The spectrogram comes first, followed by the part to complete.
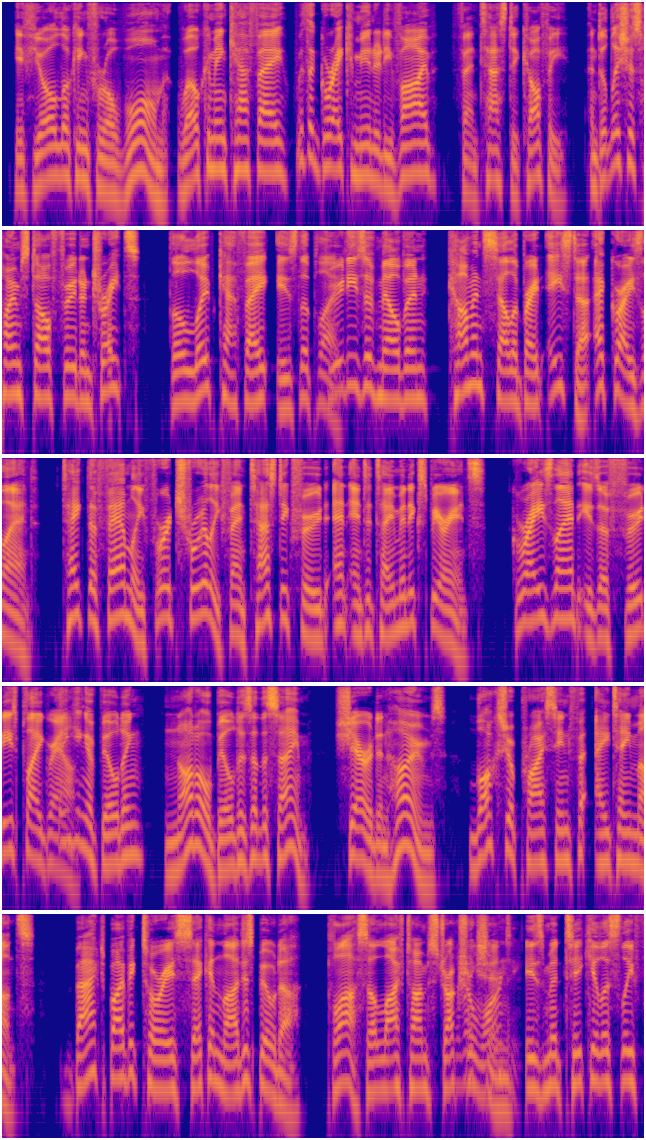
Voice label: Soft Sell, voice-overs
